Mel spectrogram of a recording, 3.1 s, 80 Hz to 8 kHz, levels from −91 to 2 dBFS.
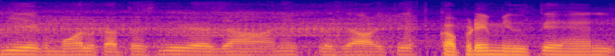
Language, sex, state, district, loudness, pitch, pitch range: Hindi, male, Bihar, Araria, -21 LUFS, 130 Hz, 125-135 Hz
